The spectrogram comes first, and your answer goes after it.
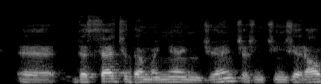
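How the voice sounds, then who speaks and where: A man speaks with a medium pitch. His intonation is monotone and flat. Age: 60s. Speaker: surgeon and hospital director. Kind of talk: interview conversation. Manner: hesitant, many fillers.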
